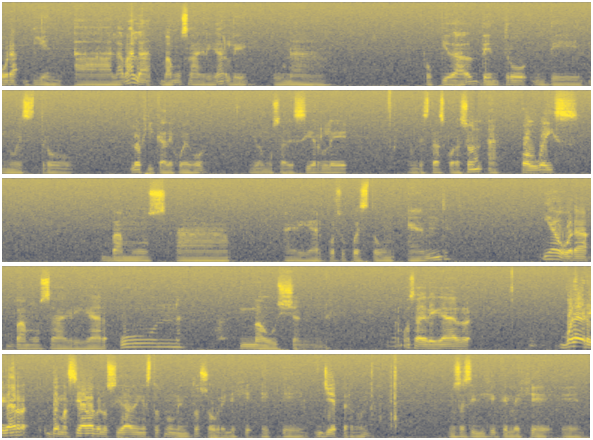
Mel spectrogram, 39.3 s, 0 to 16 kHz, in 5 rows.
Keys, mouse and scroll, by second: 3.3 click, 5.4 click, 10.9 click, 14.9 click, 20.2 click, 20.8 click, 22.2-23.3 drag, 23.9 click, 26.6 click, 29.3 click, 36.4 KP_5, 36.7 KP_Enter.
